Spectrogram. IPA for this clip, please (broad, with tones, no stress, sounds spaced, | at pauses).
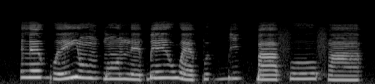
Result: l ɛ˦ ɡʷ eː˨˦ j ɔ̃˦ ɡ͡b ɔ̃˧ n e˨ ɓ eː˦ w ɛ˨ p ɨ˧ ɡ͡b i˦ k͡p aː˧ f oː˦ f ã˧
